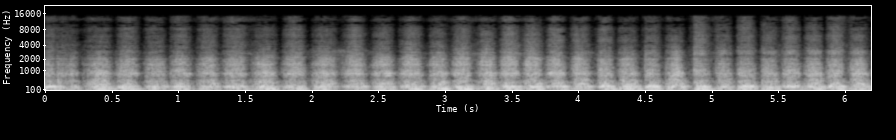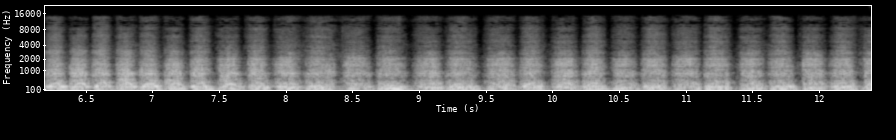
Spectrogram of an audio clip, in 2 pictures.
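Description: Coarse half-round hand file rasping across the curved edge of a wooden guitar body in rapid, even back-and-forth strokes, about four to five a second.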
